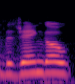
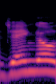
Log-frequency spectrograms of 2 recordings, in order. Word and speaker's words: Django: then he was like the django that but the d is silent so i was like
